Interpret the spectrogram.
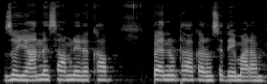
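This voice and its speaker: A woman reading a romantic novel aloud as a storyteller, in a steady voice that stumbles and restarts now and then. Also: mid-range voice, moderate pace. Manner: even, steady reading with occasional slips and restarts. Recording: long hall reverb.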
